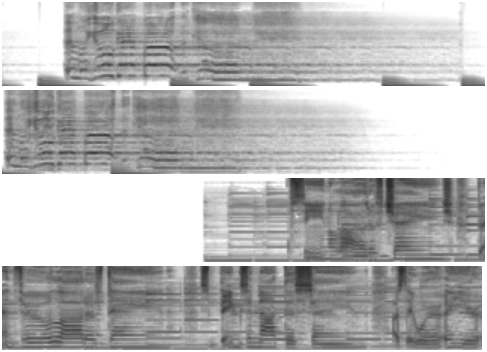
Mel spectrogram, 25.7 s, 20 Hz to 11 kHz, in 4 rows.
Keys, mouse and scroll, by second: 4.1-15.7 drag, 17.0 click, 17.9 space, 17.9 scroll up 1, 18.6 alt+scroll up 1, 19.1 space, 19.2 click, 19.4 space, 19.7-25.7 drag.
